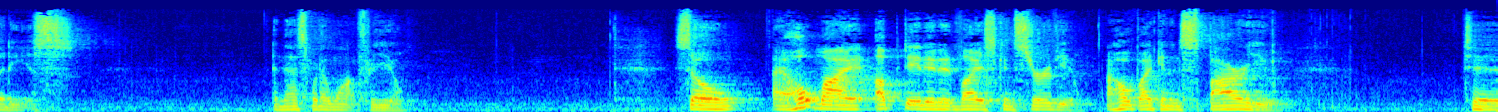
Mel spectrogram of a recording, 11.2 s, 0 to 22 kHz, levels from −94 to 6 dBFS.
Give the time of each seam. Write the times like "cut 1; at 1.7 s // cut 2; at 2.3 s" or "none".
cut 1; at 8.2 s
